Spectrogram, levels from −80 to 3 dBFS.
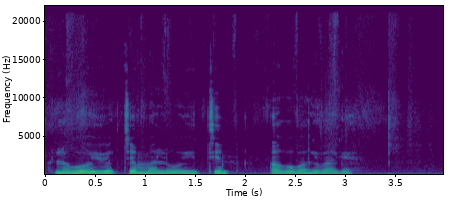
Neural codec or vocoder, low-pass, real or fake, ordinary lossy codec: none; none; real; none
